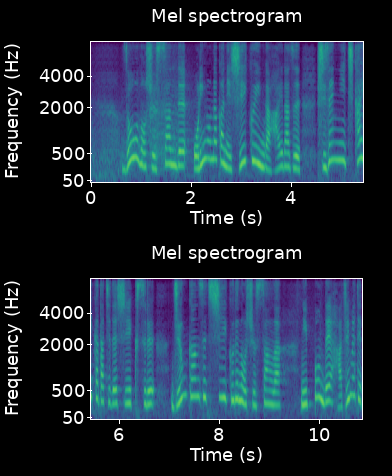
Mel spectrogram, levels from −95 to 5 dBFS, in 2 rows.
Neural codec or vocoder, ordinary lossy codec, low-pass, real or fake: codec, 16 kHz, 0.9 kbps, LongCat-Audio-Codec; none; none; fake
